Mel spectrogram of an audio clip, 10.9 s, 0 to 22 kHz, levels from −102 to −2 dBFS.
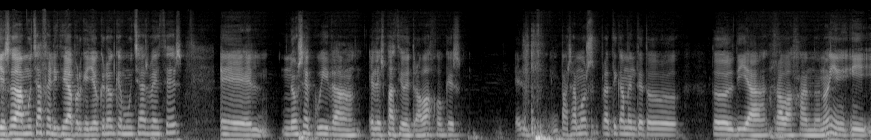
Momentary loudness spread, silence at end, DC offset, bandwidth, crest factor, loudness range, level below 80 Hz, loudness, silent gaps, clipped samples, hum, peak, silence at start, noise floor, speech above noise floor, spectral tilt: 9 LU; 0 s; 0.2%; 16 kHz; 22 dB; 3 LU; -44 dBFS; -36 LUFS; none; under 0.1%; none; -12 dBFS; 0 s; -60 dBFS; 25 dB; -5.5 dB/octave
